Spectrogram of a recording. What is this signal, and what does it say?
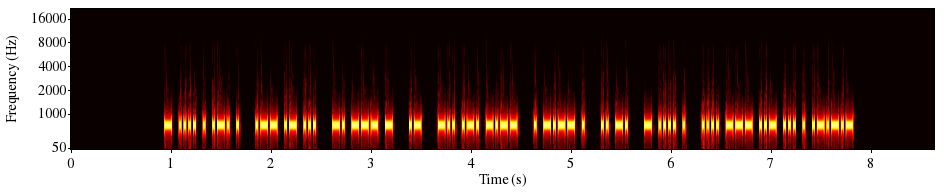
Morse code, heard as a keyed tone, about 50 wpm, 700 Hz. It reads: THERE WAS NOT A DRY EYE IN THE HOUSE.
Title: Sentences from Top 1000 Words - Review Part 3 - 50wpm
